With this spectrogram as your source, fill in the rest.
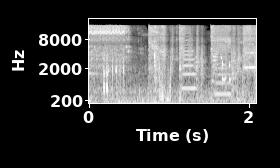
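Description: A ray gun fires with an electric zap.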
